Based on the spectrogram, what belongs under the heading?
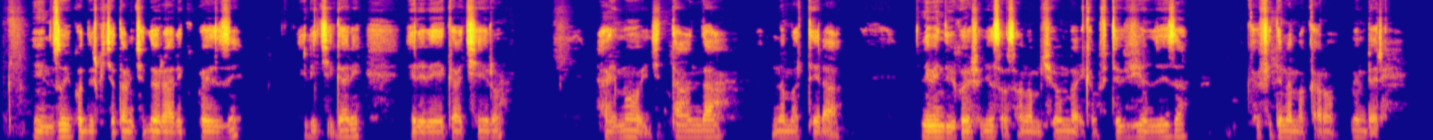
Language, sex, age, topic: Kinyarwanda, male, 18-24, finance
